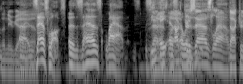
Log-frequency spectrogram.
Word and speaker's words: Zaslav: Zaslav.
